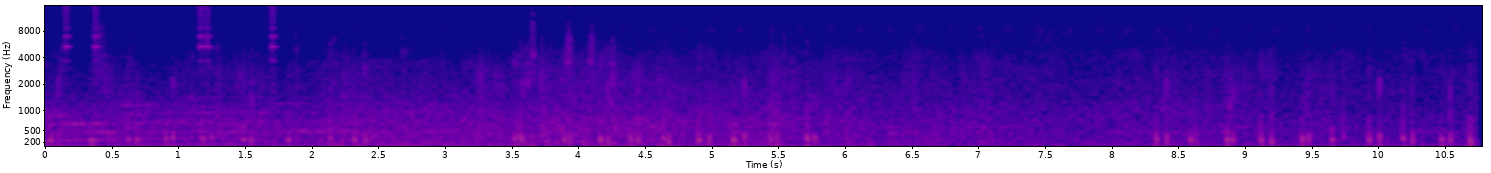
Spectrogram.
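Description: Footsteps run on asphalt.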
